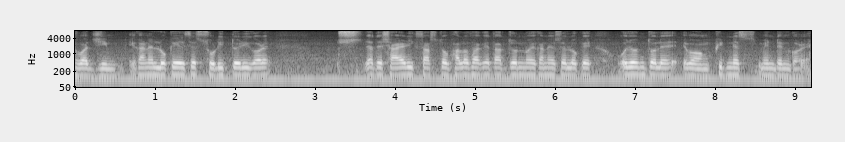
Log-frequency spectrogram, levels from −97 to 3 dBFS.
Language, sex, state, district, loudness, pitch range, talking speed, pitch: Bengali, male, West Bengal, Malda, -16 LUFS, 125-145 Hz, 165 wpm, 140 Hz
